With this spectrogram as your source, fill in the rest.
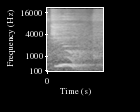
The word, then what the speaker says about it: tube: Now here, tub, tub becomes tube.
